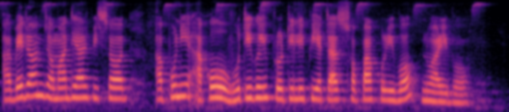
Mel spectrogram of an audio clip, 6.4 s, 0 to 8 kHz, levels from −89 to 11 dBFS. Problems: none marked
